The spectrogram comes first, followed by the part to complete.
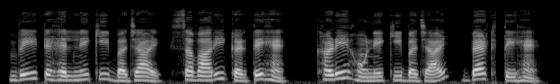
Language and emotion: Hindi, neutral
